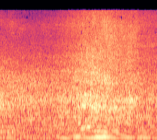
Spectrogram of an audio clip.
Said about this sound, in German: Vor der Kathedrale der Millionenstadt ist nicht viel los. Ab und zu fährt ein Auto vorbei.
